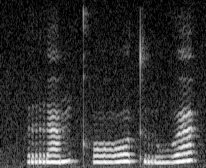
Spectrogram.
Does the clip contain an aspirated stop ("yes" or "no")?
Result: yes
